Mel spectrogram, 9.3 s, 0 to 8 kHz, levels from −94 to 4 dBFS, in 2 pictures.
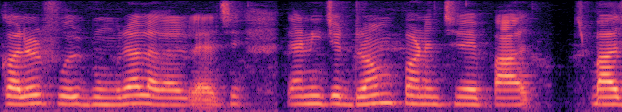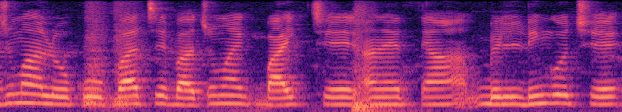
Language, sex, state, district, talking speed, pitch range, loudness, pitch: Gujarati, female, Gujarat, Gandhinagar, 140 wpm, 205-220 Hz, -17 LUFS, 210 Hz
